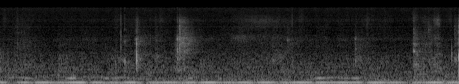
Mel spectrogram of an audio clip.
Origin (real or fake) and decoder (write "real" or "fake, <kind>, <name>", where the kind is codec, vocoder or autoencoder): fake, autoencoder, DAC-VAE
